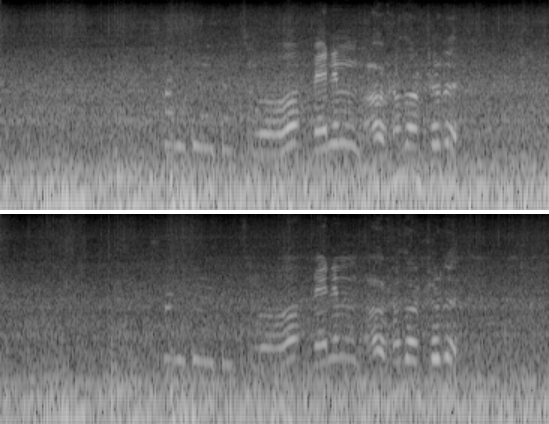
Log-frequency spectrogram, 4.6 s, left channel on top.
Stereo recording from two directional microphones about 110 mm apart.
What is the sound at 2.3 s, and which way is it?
Vehicle, 25° left (ahead or behind).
